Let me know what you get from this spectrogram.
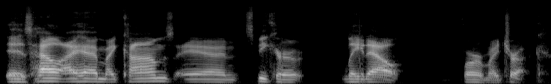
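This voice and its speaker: A man's voice: medium pitch, little pitch movement, slow pace, gravelly, pushed and bright, no echo. A man talking casually as a podcast panelist, describing gear on his truck.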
